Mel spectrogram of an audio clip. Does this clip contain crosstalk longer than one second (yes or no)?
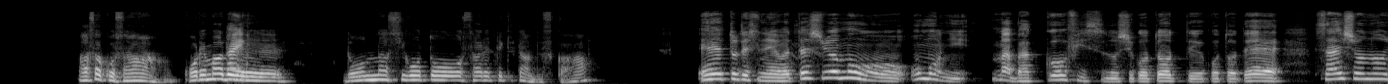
no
